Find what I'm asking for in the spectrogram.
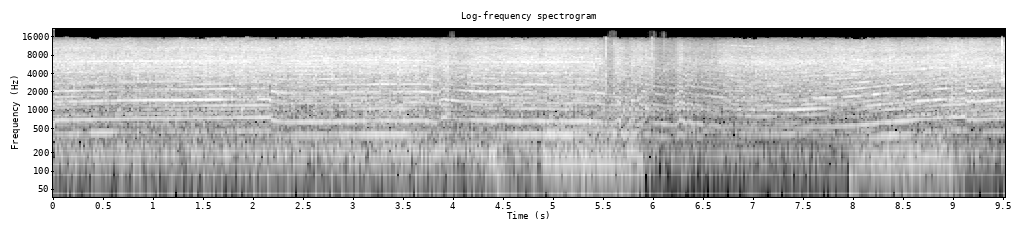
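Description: F1 25 racing car engine with an audio mod screams continuously at high revs, pitch rising and dipping through gear shifts and corners, loud and steady throughout with no talking.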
